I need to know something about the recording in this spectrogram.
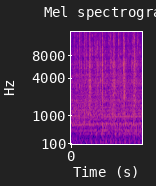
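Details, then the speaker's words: ELNA 3005 sewing machine that wouldn't reverse, run unthreaded and cycled after sitting. Quick light clicking at four to five per second under the motor whir shows the reverse cam underneath moving freely again. "You'll hear that cam clicking left, right underneath. When it does that, it's ready to go."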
